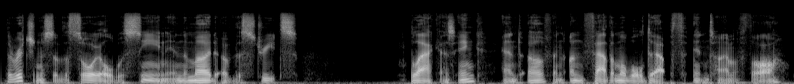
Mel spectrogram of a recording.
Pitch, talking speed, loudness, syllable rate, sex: 80 Hz, 190 wpm, -21 LUFS, 4.6 syllables/s, male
